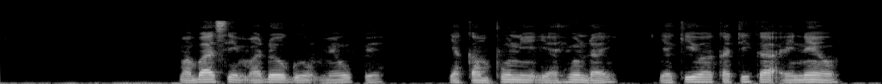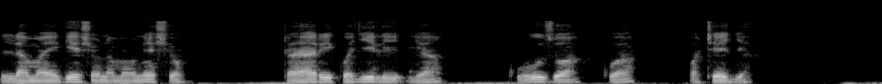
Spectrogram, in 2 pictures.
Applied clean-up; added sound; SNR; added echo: neural mask model Resemble Enhance denoiser.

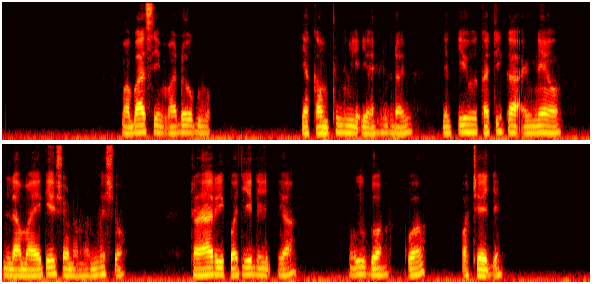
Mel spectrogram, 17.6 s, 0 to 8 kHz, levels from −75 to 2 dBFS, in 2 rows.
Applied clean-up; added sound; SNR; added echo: neural diffusion model UNIVERSE++.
